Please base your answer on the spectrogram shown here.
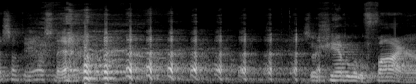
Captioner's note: chuckling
